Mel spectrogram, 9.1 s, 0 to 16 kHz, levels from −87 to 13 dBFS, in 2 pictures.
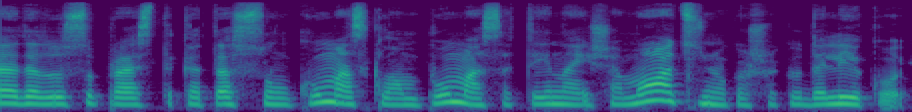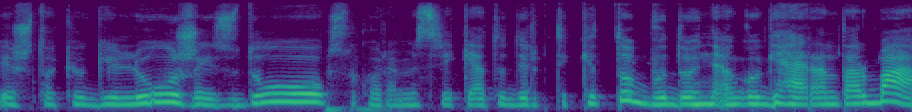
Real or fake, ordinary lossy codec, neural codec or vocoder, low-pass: fake; AAC, 96 kbps; vocoder, 44.1 kHz, 128 mel bands every 256 samples, BigVGAN v2; 14.4 kHz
